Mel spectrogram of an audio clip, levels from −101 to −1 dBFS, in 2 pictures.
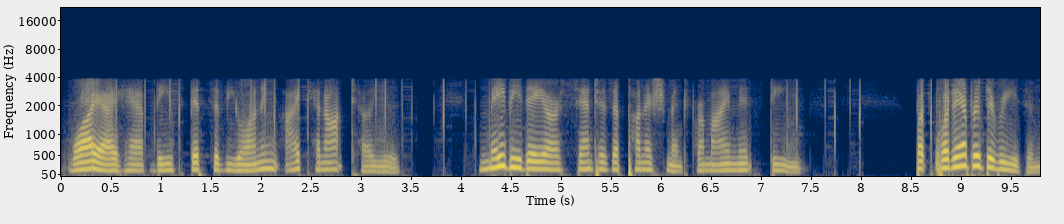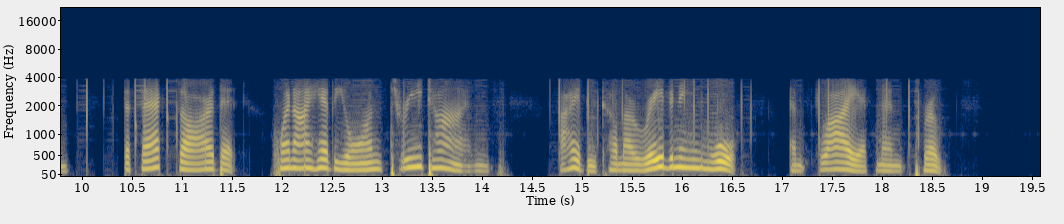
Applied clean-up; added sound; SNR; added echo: neural separator model SepFormer WHAMR!.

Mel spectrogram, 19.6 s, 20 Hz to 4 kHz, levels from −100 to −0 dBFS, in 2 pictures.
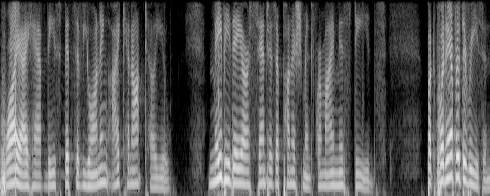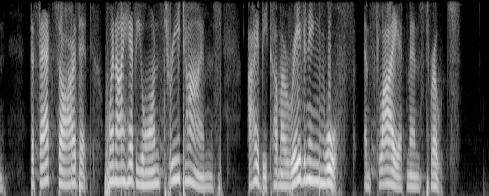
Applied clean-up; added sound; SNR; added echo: none; none; none; none.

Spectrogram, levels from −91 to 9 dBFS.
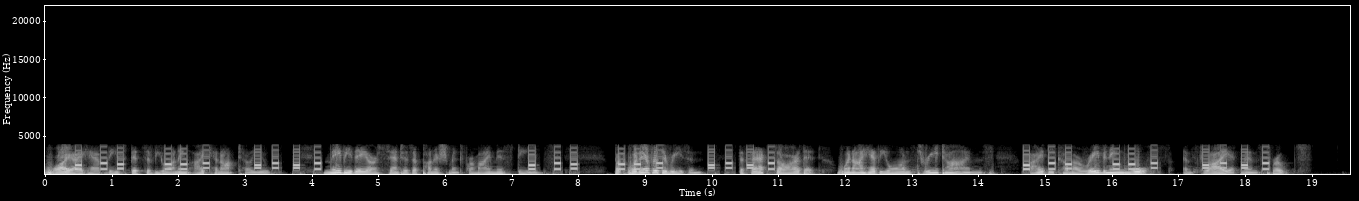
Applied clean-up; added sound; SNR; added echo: none; Telephone; 3 dB; reverberation time 0.2 s.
